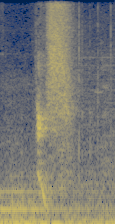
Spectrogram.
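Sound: sneeze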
